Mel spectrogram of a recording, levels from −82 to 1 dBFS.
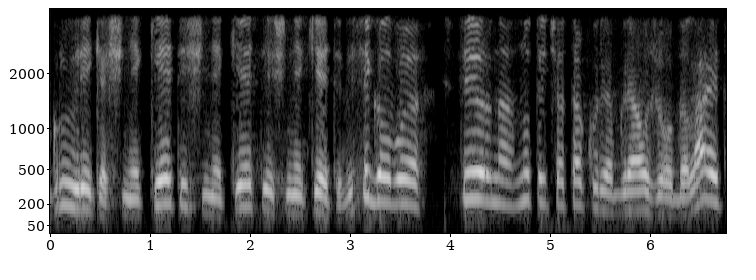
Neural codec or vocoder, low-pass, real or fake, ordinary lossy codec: none; 3.6 kHz; real; AAC, 24 kbps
